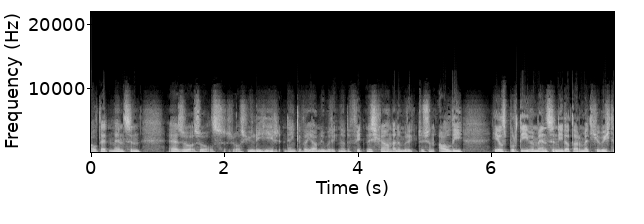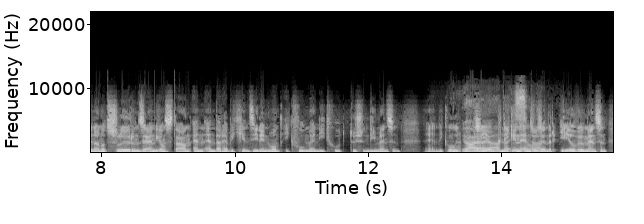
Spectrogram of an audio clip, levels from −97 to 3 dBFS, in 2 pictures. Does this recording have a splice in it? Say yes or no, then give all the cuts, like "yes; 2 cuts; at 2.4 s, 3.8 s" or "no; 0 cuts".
yes; 1 cut; at 13.4 s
